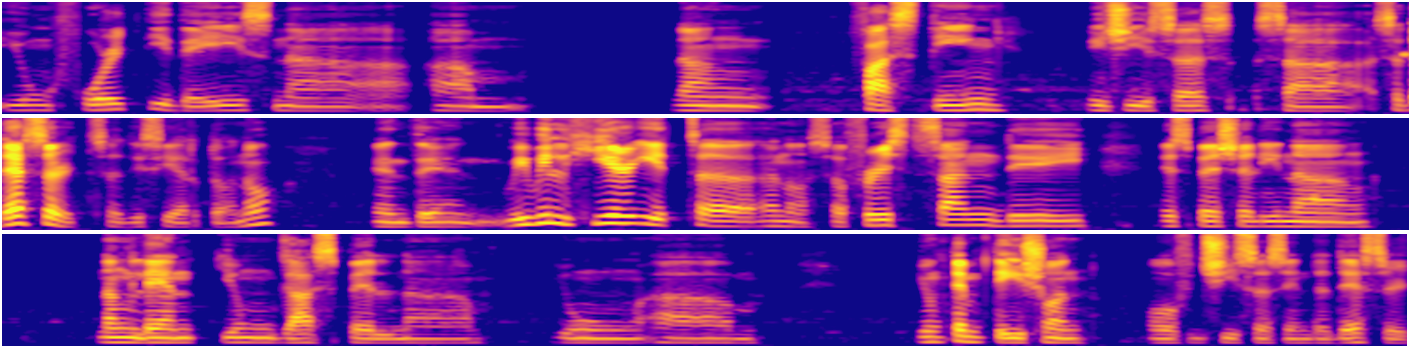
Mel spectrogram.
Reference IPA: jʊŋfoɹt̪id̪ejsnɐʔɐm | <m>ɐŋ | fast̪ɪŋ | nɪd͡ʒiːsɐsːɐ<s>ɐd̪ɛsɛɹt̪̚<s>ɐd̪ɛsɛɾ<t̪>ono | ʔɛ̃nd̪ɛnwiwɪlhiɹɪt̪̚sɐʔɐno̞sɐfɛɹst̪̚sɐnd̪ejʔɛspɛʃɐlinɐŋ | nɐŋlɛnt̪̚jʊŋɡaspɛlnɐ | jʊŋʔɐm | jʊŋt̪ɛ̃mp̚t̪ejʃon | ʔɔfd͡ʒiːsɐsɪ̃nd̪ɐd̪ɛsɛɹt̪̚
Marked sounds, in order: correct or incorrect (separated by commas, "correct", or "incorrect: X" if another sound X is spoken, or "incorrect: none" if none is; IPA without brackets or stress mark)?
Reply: incorrect: n, correct, correct, correct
